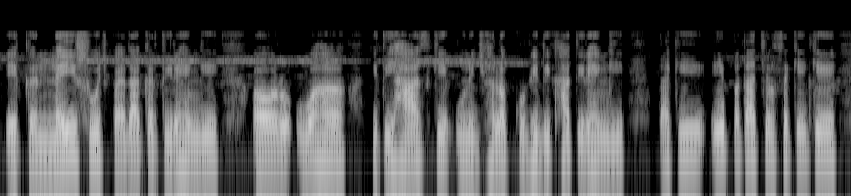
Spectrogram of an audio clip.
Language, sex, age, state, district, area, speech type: Hindi, male, 30-45, Uttar Pradesh, Mirzapur, rural, spontaneous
